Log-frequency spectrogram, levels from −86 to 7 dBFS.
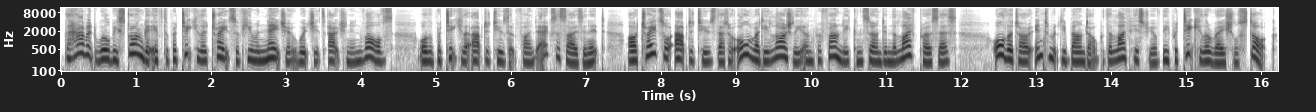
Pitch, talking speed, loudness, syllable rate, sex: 225 Hz, 205 wpm, -18 LUFS, 6.7 syllables/s, female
